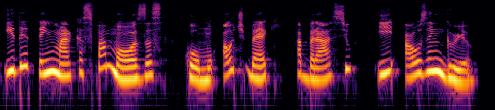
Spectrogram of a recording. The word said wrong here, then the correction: Aussie Grill: Falei certo? – Aussie Grill. – Aussie Grill, perfeito.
